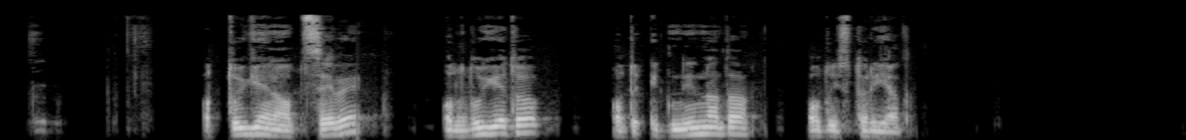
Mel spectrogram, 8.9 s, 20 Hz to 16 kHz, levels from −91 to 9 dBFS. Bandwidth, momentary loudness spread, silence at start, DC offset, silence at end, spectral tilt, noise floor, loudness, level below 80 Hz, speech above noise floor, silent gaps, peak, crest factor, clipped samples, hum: 11.5 kHz; 10 LU; 0.3 s; under 0.1%; 2.15 s; -5 dB/octave; under -90 dBFS; -17 LUFS; -60 dBFS; over 74 dB; 0.50-0.80 s, 1.15-1.51 s, 2.98-3.05 s, 3.13-3.18 s, 3.25-3.31 s, 4.22-4.29 s, 4.39-4.58 s, 5.88-6.05 s; 0 dBFS; 18 dB; under 0.1%; none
